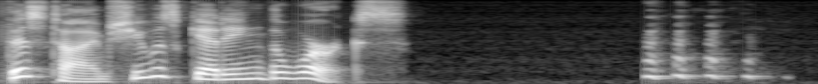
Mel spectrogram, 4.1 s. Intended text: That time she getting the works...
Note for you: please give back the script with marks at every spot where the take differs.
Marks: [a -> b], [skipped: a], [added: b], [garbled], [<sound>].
[That -> This] time she [added: was] getting the works... [laugh]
